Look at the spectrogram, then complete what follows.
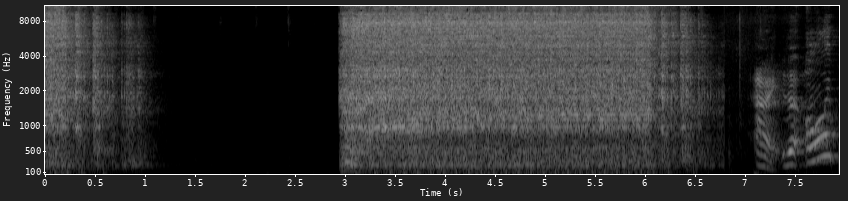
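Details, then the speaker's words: Toro 521 snowblower with a reassembled carburetor, started at full throttle, fires briefly on starting fluid then dies; the main jet adjustment is suspected to be screwed in too far, starving it of fuel. "pop off on starting fluid but it's almost it's acting like it's not getting gas I'm starting it on Full Throttle"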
